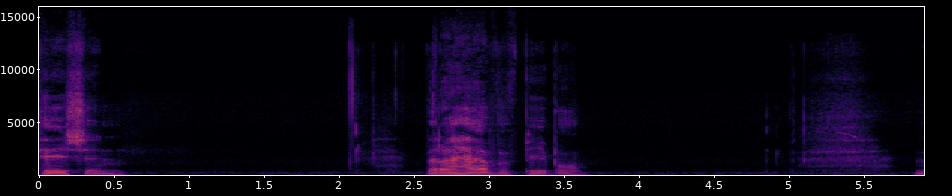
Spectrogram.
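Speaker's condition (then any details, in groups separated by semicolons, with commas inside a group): Cerebral palsy, spastic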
